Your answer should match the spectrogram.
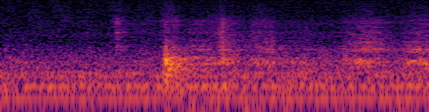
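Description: Santoku knife slicing through a tomato and knocking on a wooden cutting board: one sharp knock just under a second in, then a few fainter cuts.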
